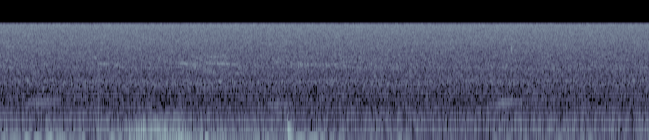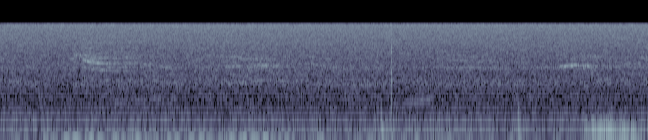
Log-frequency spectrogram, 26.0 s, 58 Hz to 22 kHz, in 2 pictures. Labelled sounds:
4.3	4.6	killer whale, Bigg's (transient), 1.4 to 1.5 kHz
14.5	15.3	killer whale, Bigg's (transient), 1.4 to 2.3 kHz
17.6	17.8	killer whale, Bigg's (transient), 1.8 to 2.1 kHz
24.2	24.6	killer whale, Bigg's (transient), 1.2 to 1.4 kHz

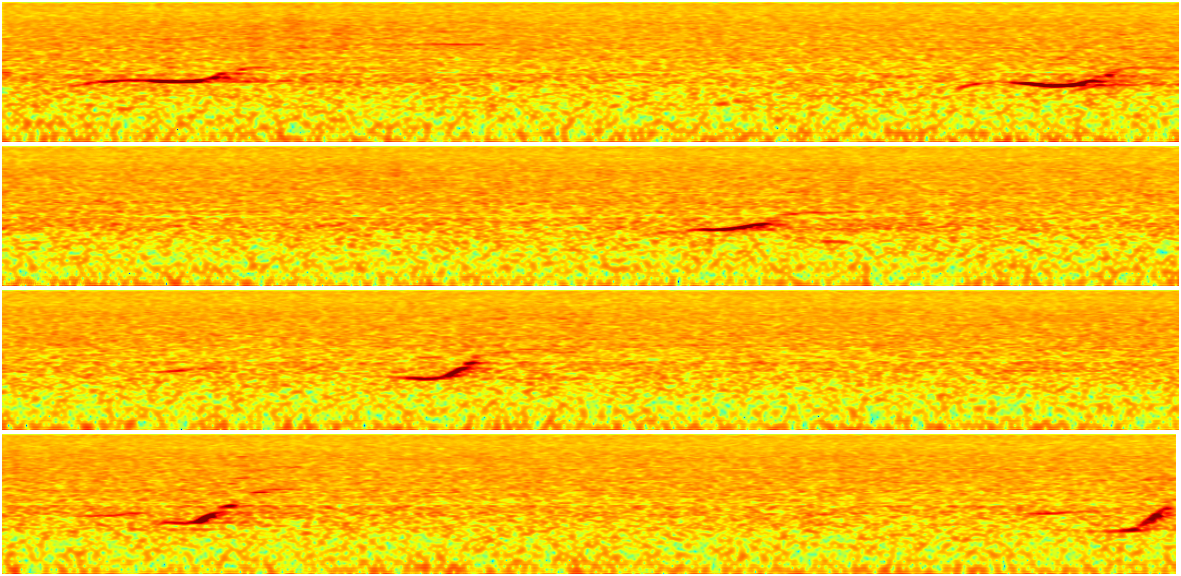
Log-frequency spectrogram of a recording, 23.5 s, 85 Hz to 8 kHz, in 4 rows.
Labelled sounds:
1.1	2.4	humpback whale, 0.80 to 2.1 kHz
9.8	10.0	humpback whale, 0.83 to 1.0 kHz
18.9	19.2	humpback whale, 1.1 to 1.4 kHz

